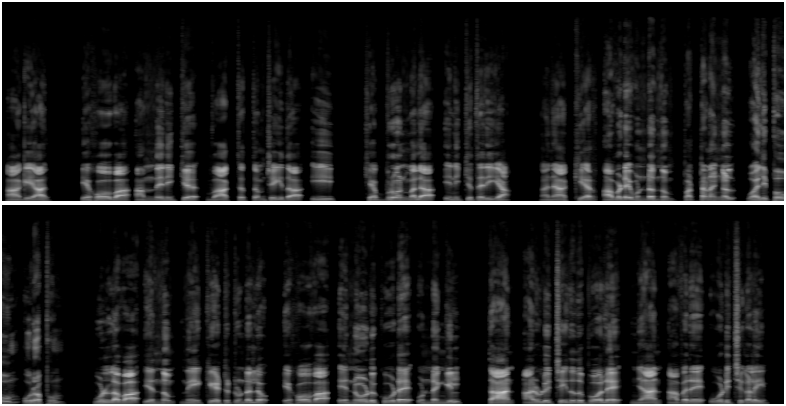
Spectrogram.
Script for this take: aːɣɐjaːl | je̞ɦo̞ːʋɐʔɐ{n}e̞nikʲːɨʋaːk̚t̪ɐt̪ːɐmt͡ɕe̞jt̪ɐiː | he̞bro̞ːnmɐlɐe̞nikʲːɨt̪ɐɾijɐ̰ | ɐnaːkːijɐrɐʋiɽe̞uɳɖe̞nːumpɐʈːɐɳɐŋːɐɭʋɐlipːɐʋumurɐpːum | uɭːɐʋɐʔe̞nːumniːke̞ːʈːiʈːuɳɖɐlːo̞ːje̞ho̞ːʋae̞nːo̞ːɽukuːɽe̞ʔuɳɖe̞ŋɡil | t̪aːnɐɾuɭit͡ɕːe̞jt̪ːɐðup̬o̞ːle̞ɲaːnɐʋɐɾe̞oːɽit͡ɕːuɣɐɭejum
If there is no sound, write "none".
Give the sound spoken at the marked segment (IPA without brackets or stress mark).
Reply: nː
